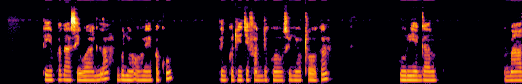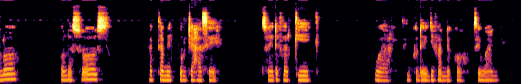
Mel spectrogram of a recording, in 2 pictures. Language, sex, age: Wolof, female, 25-35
